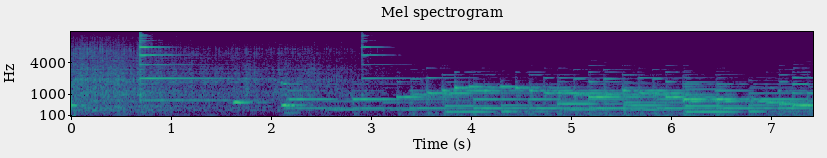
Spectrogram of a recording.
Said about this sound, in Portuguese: O ouvido da dona Inácia não ouvia a voz da divainha sussurrando ao doce embalo das batidas do relógio.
